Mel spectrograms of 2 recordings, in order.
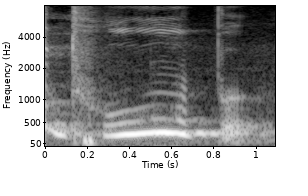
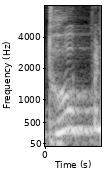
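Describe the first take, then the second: First: धूप with the ऊ stretched out slowly; long ऊ. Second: धूप with a short u, like धुप, higher; short wrong vowel. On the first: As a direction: hold the vowel of धूप long before the प. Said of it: "क्या है ये?". (धूप में लंबा ऊ खींचकर) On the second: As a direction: cut the long ऊ in धूप down to a quick u. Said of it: "धूप नहीं है". (धूप को छोटे उ से, धुप जैसा) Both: Shown as a demonstration.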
